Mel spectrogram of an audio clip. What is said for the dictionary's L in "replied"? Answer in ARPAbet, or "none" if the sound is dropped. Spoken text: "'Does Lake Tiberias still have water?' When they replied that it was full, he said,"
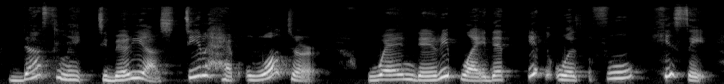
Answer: L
